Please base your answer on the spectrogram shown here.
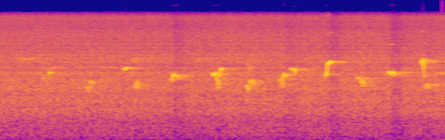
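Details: Sooty-headed bulbul singing actively: short clear whistled phrases of two or three notes, some rising and some falling, repeated about every half second over a soft steady background hiss.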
